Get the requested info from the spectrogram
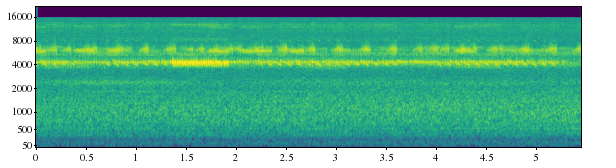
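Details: Nighttime cricket chorus, a continuous shrill high ringing with pulsing overtones; midway, one closer cricket adds a louder, even trill of about half a second before the steady drone resumes.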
